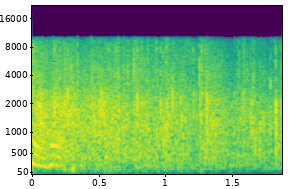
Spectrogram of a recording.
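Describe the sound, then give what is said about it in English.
Audience applause for a conference panel: a steady, fairly quiet wash of many hands clapping that lasts throughout. “Let's give everybody a round of applause on this panel.”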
